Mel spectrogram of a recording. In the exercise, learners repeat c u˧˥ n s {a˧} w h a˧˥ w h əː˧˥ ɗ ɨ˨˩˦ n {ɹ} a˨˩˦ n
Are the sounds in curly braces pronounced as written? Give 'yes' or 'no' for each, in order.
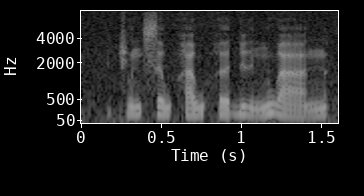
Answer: no, no

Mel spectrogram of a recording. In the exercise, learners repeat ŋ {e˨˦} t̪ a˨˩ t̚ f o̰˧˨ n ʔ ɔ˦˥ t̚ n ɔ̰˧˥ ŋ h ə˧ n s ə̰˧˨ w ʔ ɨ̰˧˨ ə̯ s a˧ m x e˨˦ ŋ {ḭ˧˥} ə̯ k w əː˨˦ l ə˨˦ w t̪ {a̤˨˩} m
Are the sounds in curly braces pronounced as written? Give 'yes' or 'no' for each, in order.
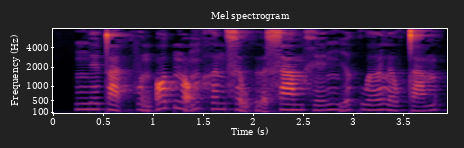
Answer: yes, yes, no

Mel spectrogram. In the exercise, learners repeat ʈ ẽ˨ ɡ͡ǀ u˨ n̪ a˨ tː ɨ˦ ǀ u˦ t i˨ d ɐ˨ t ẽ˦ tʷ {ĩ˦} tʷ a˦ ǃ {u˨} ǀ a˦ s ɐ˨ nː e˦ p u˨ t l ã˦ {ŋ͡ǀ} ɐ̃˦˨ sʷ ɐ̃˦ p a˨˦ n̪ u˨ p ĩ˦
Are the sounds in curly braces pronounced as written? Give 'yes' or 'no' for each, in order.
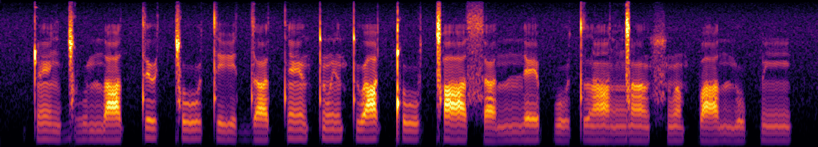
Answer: yes, no, yes

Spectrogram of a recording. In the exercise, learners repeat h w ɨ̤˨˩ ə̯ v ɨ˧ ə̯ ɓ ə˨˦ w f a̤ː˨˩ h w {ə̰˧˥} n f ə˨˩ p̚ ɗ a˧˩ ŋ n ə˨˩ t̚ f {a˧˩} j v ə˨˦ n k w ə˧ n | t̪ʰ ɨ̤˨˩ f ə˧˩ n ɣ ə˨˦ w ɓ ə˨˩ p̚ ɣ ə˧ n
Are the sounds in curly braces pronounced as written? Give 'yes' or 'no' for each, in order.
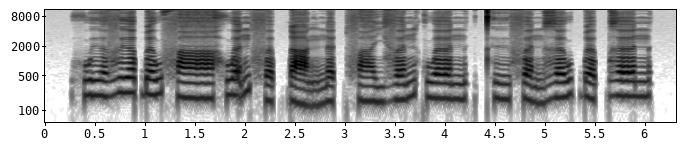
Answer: yes, no

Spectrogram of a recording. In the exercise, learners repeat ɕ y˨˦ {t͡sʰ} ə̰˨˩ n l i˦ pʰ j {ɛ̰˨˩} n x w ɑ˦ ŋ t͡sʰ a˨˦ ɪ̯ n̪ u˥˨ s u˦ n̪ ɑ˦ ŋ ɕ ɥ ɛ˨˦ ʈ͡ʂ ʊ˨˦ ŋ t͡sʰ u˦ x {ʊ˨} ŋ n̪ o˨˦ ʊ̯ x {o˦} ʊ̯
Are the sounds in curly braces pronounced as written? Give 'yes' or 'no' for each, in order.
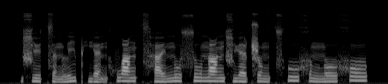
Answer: no, yes, yes, yes

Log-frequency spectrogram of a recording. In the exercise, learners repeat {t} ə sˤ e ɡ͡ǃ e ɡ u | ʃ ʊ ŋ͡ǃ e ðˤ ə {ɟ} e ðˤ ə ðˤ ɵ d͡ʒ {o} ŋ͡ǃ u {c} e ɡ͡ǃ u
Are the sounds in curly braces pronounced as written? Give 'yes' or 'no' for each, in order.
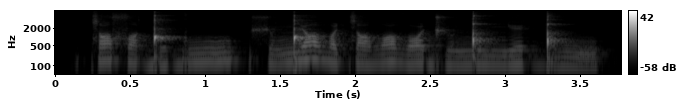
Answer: no, no, no, no

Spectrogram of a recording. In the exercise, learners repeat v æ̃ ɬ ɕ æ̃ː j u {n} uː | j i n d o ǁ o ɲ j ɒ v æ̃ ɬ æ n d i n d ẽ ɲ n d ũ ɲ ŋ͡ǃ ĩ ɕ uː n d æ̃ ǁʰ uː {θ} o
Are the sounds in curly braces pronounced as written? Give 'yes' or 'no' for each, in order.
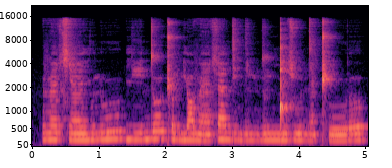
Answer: yes, no

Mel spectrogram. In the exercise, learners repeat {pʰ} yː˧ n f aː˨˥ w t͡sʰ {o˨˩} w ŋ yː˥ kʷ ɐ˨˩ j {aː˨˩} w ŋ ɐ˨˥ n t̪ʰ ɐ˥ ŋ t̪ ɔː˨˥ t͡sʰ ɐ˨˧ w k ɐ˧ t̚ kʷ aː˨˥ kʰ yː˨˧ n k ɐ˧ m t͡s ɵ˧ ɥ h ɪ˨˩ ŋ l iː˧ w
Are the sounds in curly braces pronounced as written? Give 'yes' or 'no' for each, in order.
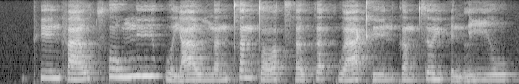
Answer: yes, no, no

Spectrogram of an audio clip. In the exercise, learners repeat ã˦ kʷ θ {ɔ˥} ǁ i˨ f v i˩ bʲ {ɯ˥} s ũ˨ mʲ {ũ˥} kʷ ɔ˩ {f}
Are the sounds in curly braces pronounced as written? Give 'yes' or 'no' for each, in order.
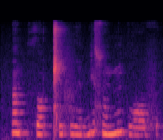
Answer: no, no, yes, yes

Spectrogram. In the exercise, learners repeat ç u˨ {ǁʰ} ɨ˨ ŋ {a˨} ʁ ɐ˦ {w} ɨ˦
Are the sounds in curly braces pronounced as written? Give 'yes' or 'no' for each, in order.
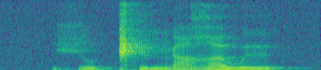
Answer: yes, yes, yes

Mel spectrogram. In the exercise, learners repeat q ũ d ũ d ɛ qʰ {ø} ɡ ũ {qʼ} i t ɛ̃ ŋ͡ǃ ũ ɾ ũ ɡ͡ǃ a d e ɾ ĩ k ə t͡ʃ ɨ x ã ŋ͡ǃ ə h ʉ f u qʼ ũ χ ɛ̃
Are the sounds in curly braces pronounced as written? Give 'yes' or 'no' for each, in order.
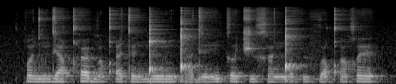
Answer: no, yes

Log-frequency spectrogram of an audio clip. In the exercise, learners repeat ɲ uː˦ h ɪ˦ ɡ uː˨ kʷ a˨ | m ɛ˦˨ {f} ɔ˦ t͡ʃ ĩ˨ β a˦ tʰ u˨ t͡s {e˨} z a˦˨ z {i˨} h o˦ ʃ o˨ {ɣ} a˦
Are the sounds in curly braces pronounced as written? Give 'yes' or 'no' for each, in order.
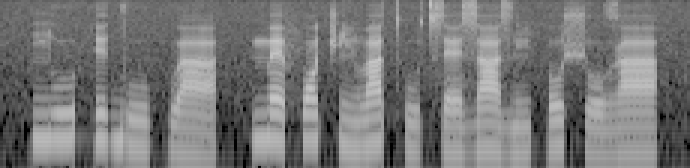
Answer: yes, no, no, yes

